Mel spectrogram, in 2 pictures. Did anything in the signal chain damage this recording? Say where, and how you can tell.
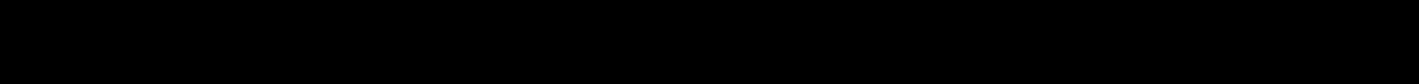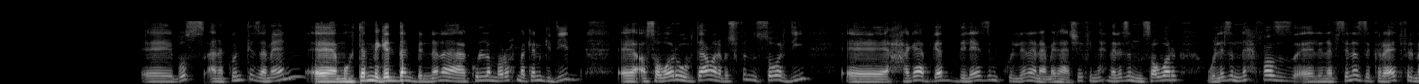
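Yes. A sudden gain jump, likely an unramped digital gain change, lifts speech and background noise together by about 11 dB from 17.35 to 18.22 s.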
